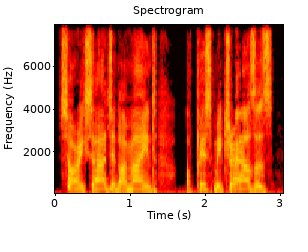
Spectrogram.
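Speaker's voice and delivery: put-on high, distressed young soldier's voice; distressed confession. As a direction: admit it shamefully to the sergeant. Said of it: "Cooligan says in a distressed voice".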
